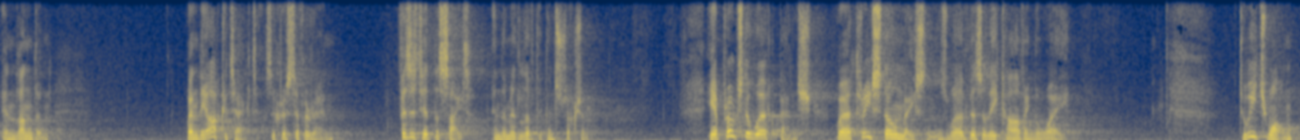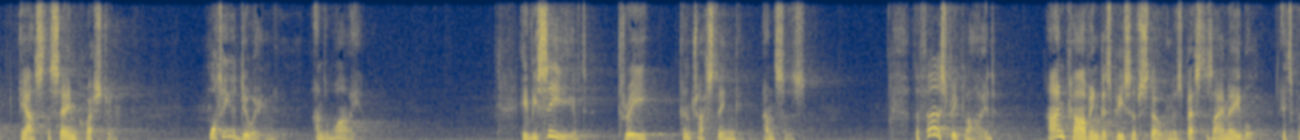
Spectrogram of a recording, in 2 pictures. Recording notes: Celebrated a special Mass for those affected by the COVID-19 pandemic. Preached in the Blessed Sacrament Chapel of Liverpool's Metropolitan Cathedral of Christ the King.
